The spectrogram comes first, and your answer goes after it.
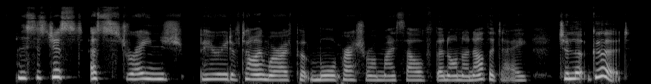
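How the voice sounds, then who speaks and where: With an English accent, a woman talks at a fairly high pitch and a moderate pace, with lively intonation and hardly any pauses. The recording is very clean, with a silent background and a dry, close sound with no echo. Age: 20s. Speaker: podcast host and student. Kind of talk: solo podcast monologue. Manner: chatty, with frequent laughter.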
